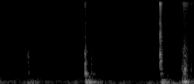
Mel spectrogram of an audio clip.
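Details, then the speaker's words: Alfa Romeo with no reaction to starting, foot on brake: a few faint isolated clicks, no cranking. Failed starter relay, part 6106094AA. "all right so the alpha is doing this again where it has no reaction to starting my foot's on the break everything"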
